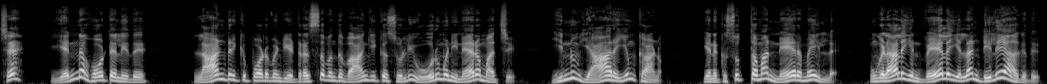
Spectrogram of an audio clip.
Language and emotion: Tamil, angry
